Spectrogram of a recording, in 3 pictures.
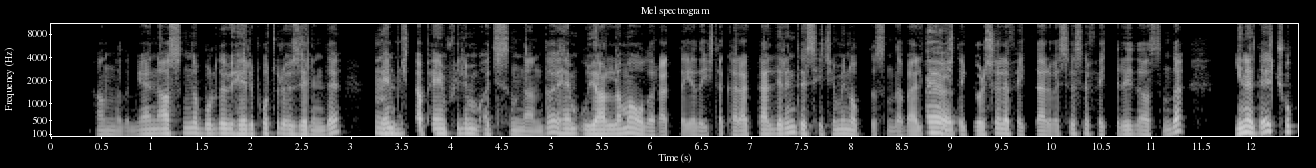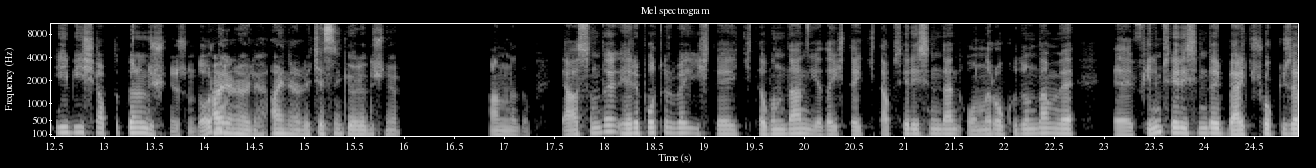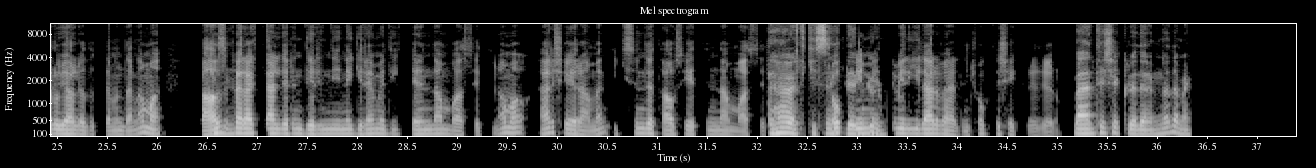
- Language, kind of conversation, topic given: Turkish, podcast, Bir kitabı filme uyarlasalar, filmde en çok neyi görmek isterdin?
- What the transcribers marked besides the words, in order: none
